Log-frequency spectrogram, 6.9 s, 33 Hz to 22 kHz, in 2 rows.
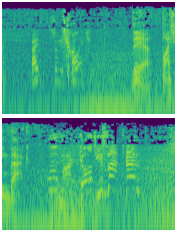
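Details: Adult man with severe Tourette syndrome, physical and verbal tics worsening at age 45; involuntary swearing; Tourette syndrome vocal tics (coprolalia).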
